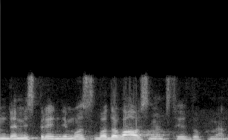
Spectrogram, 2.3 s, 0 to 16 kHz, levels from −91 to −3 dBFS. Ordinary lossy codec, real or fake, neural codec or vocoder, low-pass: Opus, 64 kbps; real; none; 7.2 kHz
